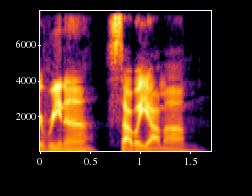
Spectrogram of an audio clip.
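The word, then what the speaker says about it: Rina Sawayama: here we go here we go lucid by Reena saama yes that's true did I pronounce that right you did you got it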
